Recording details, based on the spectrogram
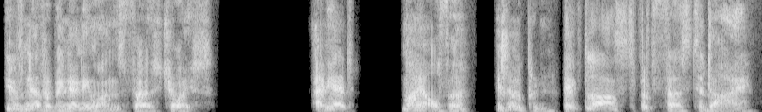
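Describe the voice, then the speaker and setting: An imperious artificial alien mind bent on conquest in a video game. The voice is gravelly and husky, swinging widely in pitch. It speaks with cold mockery, erudite and grandly condescending. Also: male voice, very animated, slow pace, exaggerated voice. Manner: haughty, erudite, condescending, theatrical. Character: arrogant, coldly mocking alien artificial-intelligence conqueror. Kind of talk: video game villain voice lines.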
